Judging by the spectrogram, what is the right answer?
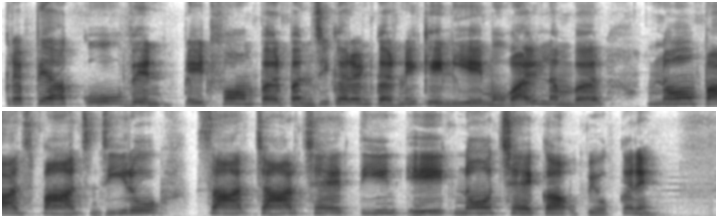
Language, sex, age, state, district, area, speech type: Hindi, female, 45-60, Madhya Pradesh, Jabalpur, urban, read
